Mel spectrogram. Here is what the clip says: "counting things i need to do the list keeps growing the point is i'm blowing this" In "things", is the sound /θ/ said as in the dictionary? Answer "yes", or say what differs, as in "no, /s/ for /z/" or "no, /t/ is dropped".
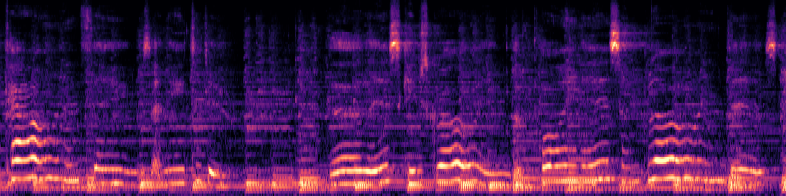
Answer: yes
